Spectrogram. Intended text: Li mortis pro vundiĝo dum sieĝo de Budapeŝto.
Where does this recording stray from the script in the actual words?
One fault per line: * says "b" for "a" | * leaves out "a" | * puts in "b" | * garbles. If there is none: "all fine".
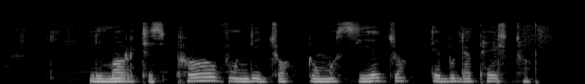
all fine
